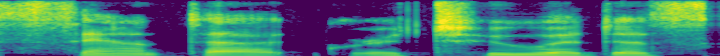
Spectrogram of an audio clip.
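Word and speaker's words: Santa Gertrudis: He was captivated by the beauty of cool, refreshing waters of the Santa Gratuitous Creek. And I just want you to know that is how you pronounce it because I looked it up.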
